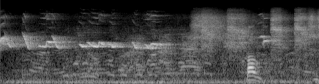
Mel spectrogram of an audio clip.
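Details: Greater green leafbird kept in a cage while its setup is still being tried out, giving a long thin whistled phrase that steps up and down, followed by harsh bright chattering bursts and a short downward slur.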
